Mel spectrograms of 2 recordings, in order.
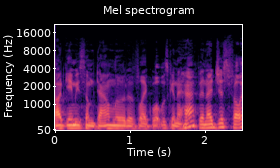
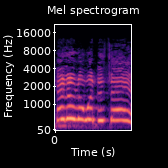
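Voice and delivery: overwhelmed woman; 4 dB louder than usual. Retold or imitated. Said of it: "she's just like".

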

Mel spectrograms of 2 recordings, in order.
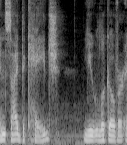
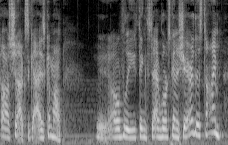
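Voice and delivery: goofy high voice; 11 semitones higher than usual. Acted. Ox cheers the booze arriving, high goofy voice. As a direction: pitch it up high and eager. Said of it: "is just like".

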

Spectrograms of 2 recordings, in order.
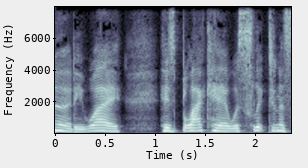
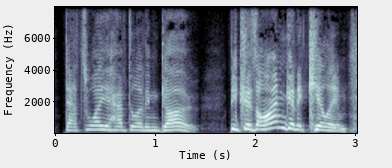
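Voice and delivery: fierce threat; 6 semitones higher than usual. A narrator's reading. April takes over the fight.

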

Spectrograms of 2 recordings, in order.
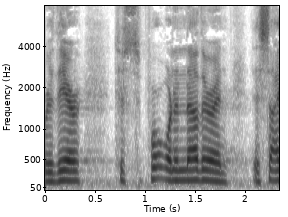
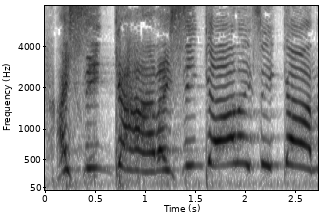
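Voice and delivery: louder and higher, slowly rejoicing; ecstatic shouting; 9 dB louder than usual. Retold or imitated. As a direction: shout it out like a sudden revelation. Woman jumping up and down, ecstatic.

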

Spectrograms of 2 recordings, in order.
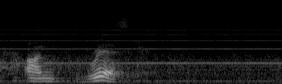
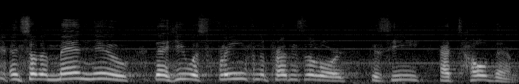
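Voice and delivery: raised, projected Bible storytelling; dramatic scripture reading; 8 semitones higher, 8 dB louder than usual. A narrator's reading. Preacher reading Jonah's storm story to the congregation, raised dramatic reading. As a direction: read the story out loud with force.

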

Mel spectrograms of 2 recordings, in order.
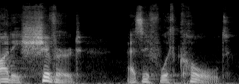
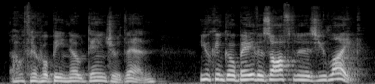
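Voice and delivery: high-pitched, lightly voiced girl reassuring; eager reassurance; 7 semitones higher, 4 dB louder than usual. A narrator's reading. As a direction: climb higher and louder, insisting all is safe. Julia eagerly reassures her betrothed.

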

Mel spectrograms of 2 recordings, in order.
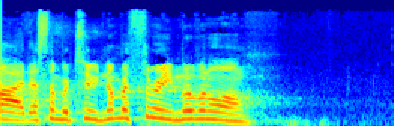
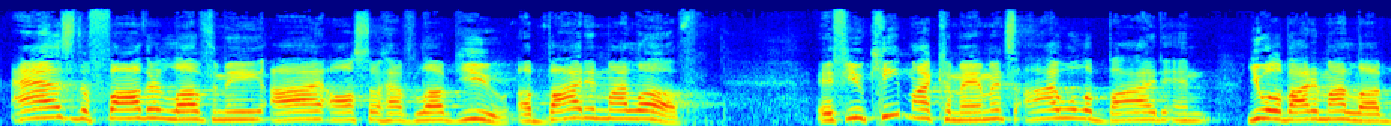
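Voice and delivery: scripture reading; 3 semitones higher, 4 dB louder than usual. Acted. Reads scripture aloud.

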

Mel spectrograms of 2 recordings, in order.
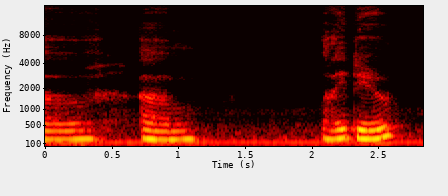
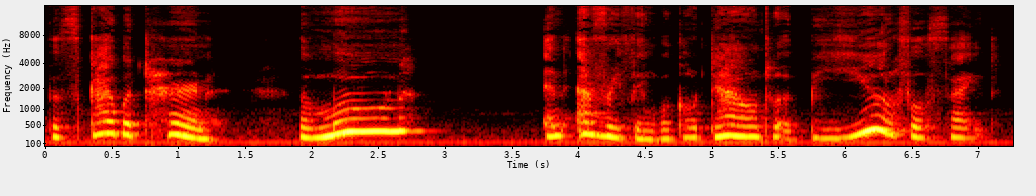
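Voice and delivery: bedtime story reading; 2 semitones higher, 8 dB louder than usual. A narrator's reading. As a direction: read it gently like tucking a child in. Reads bedtime story to children.

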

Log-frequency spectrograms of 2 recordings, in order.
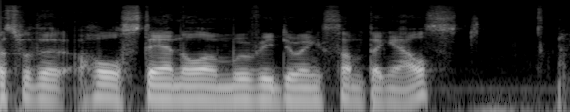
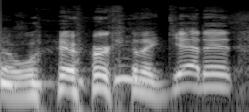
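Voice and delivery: voice cracking up an octave; 8 semitones higher, 5 dB louder than usual. Real, not acted. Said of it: "my voice cracked right there".

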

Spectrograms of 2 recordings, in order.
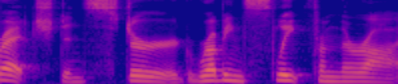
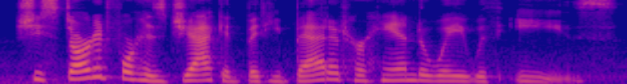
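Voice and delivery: ordinary delivery

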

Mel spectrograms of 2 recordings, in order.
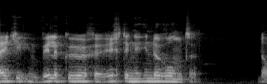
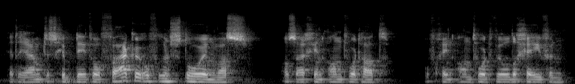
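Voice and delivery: plain reading voice

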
